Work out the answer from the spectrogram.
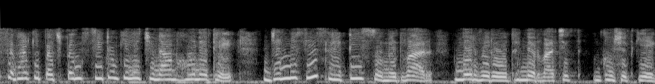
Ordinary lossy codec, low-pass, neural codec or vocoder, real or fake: none; 5.4 kHz; autoencoder, 48 kHz, 128 numbers a frame, DAC-VAE, trained on Japanese speech; fake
